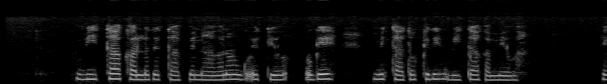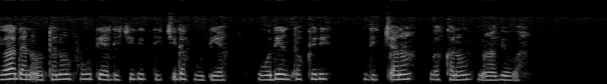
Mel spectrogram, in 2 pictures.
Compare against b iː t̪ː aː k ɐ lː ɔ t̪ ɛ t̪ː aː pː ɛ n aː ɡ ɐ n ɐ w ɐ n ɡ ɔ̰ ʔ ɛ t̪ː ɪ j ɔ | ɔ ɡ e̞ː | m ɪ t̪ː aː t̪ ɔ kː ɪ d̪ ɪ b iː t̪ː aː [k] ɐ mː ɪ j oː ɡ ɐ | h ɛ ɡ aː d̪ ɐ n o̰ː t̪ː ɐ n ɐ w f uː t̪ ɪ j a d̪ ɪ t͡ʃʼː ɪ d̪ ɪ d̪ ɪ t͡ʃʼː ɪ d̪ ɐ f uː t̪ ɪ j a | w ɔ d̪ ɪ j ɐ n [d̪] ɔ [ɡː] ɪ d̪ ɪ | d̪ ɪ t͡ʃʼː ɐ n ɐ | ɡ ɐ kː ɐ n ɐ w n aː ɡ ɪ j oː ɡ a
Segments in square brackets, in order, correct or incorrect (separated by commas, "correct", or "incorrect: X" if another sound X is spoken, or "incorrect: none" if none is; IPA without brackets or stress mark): correct, incorrect: t̪, incorrect: kː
